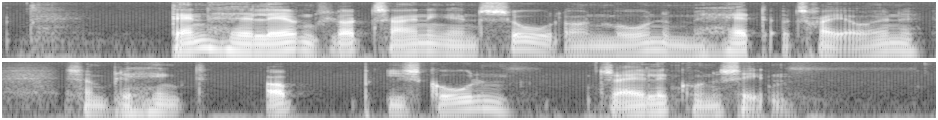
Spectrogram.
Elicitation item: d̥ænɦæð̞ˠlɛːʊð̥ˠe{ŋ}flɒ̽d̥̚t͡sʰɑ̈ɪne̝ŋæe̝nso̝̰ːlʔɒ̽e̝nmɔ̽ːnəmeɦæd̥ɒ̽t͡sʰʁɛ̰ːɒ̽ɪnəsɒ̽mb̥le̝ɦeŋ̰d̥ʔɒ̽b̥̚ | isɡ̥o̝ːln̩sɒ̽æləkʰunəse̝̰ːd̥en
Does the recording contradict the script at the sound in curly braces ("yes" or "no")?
yes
